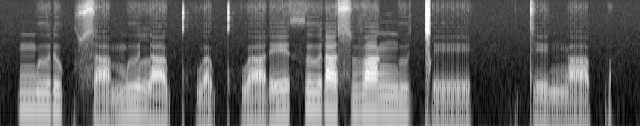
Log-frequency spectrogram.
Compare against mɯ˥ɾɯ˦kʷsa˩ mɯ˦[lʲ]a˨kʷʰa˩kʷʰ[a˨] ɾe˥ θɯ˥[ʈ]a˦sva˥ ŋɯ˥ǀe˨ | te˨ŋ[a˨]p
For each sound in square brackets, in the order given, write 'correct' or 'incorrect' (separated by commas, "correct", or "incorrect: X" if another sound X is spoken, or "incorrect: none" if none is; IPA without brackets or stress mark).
incorrect: l, correct, incorrect: ɾ, correct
